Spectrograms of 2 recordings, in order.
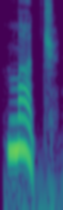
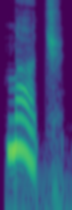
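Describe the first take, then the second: First: The word ends with a 'ch' sound. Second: The same.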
